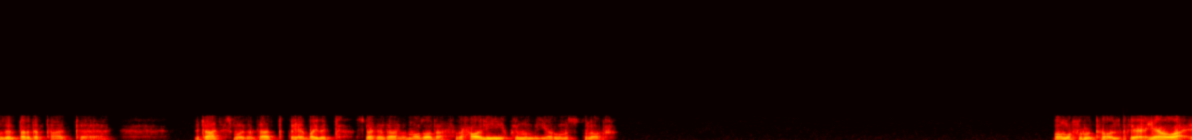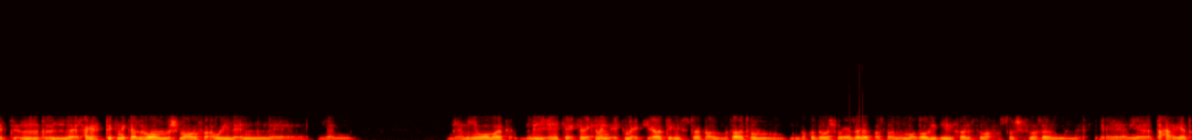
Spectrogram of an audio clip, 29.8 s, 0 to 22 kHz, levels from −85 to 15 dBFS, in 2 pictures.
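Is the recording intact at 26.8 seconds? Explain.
No. From 26.76 to 26.83 s, lost GSM frames were concealed by repeating the last good frame, giving a rough metallic ring. The 60 ms gap fits three lost 20 ms frames. On a spectrogram it shows as a frozen, smeared band.

Underneath, the GSM full-rate codec is audible throughout as buzzy, gravelly roughness. Its pulse-driven coding fits a 13 kbps stream, and the spectrogram shows nothing outside about 200 Hz to 3.5 kHz.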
